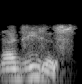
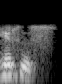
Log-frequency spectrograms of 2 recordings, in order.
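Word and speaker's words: Jesús: this okay uh but it's not pronounced uh Jesus Jose hisus this is okay so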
